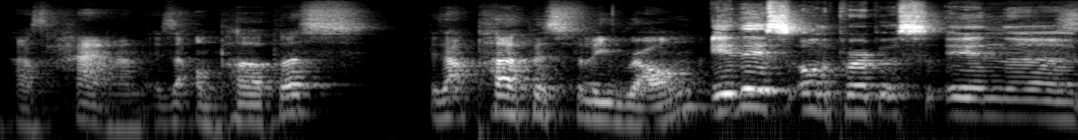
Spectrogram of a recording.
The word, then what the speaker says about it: Han: Isn't there Bigger Han as well?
